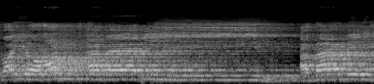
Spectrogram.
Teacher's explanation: तो तयरन के बाद रा पर दो ज़बर तनवीन के बाद अबाबील के शुरू में जो हमजा आया है तो इसकी वजह से तयरन पर गुन्ना नहीं होगा, तो हम इसमें इजहार करेंगे, गुन्ना नहीं करेंगे · इस बा को थोड़ा लंबा करना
